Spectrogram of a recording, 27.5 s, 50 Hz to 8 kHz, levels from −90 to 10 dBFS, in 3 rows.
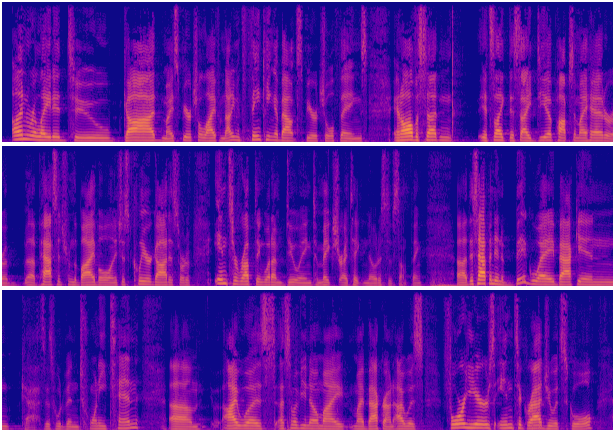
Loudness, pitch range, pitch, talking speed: -28 LUFS, 140-170 Hz, 155 Hz, 190 wpm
